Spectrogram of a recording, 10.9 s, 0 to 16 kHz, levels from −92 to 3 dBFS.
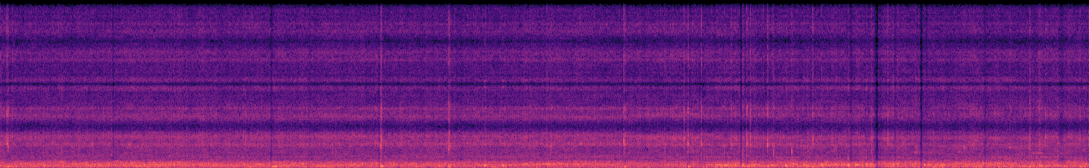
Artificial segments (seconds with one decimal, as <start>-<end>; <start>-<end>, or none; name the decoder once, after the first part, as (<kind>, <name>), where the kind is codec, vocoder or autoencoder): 0.0-4.2 (autoencoder, DAC-VAE); 5.1-10.9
